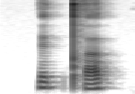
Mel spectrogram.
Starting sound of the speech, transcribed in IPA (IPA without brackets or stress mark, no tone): ɪ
